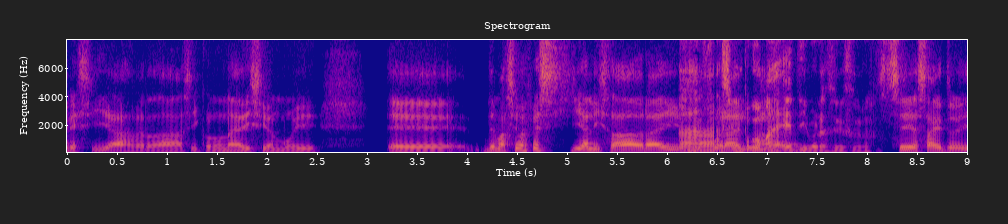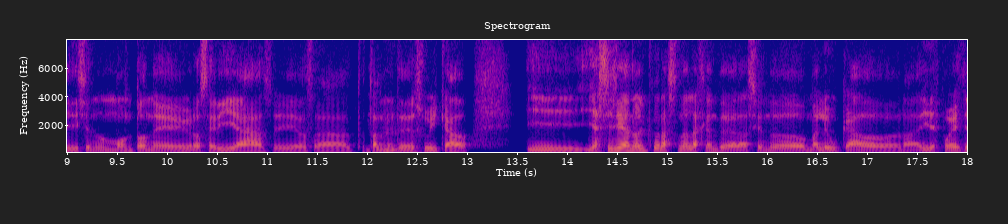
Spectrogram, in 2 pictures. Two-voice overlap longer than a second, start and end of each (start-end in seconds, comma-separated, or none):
6.1-7.4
